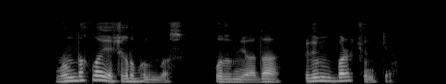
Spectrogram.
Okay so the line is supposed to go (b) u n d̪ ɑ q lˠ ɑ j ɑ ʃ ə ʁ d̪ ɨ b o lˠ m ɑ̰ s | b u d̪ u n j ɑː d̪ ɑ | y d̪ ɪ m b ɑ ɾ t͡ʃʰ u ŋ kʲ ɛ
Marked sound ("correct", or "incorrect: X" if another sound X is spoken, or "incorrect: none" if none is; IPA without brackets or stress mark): incorrect: m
